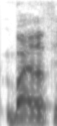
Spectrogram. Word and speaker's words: Byleth: The salt was so good at the end of the first Smash Battle Pass when Bleth, I don't know how to pronounce the name. – Byleth, yeah. Byleth, it's just...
